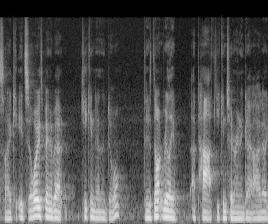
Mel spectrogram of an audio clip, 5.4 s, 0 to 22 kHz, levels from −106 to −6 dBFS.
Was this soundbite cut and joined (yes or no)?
yes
